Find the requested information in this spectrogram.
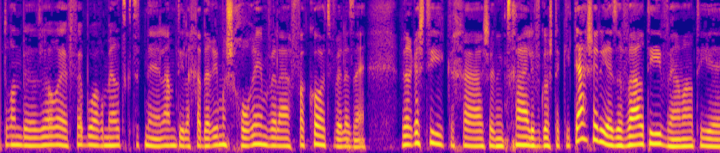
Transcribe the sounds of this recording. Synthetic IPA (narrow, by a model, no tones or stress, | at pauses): tʁo̞nbeːzo̞ʁefebʁuaʁmaʁt͡skt͡satne̞ːlamtileχadaʁimaʃχoʁimveleːfakʰo̞tvelezḛveːʁɡaʃtikaχaʃeanit͡sχalifɡo̞ʃe̥takitaʃe̞liazavaʁtiveamaʁt̪i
